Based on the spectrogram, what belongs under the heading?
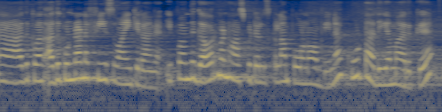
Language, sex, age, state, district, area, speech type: Tamil, female, 30-45, Tamil Nadu, Salem, urban, spontaneous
